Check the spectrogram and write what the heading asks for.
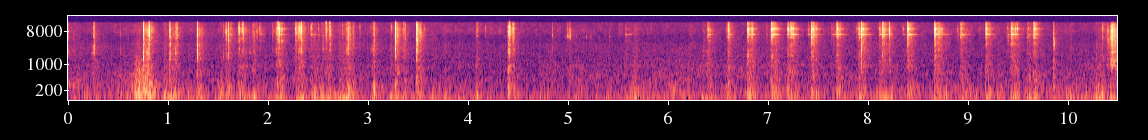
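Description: Faint metallic clicking of small brass cabinet hinges and screws being handled and fastened by hand into a track link: scattered clicks in the first few seconds, then a quick run of light clicks, about five a second, in the second half.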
